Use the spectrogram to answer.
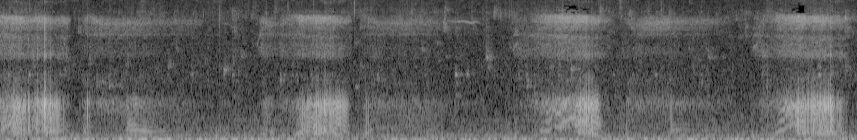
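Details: Baby snoring while a noisy fishtank filter cycles water in the background.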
